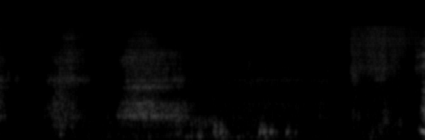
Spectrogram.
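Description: A person's faint audible breathing: a short breath about half a second in, a longer breath lasting about a second, and another breath near the end.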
